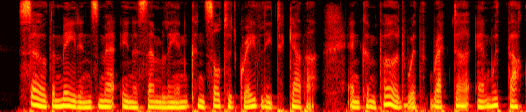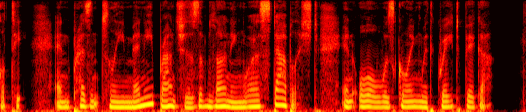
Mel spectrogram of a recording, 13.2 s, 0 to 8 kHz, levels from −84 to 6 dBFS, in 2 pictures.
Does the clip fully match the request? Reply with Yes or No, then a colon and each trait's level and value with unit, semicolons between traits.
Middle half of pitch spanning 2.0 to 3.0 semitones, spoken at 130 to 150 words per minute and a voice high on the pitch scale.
No: average, 2.7 semitones; average, 145 wpm; medium, 150 Hz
